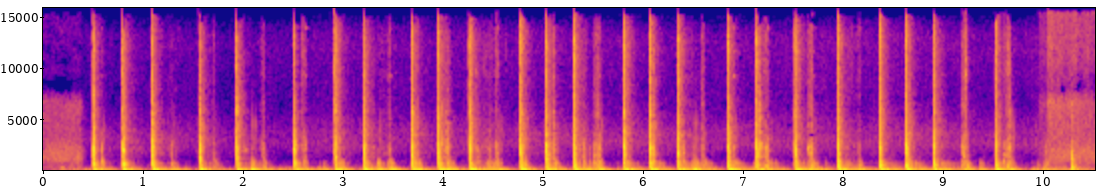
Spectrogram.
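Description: Machete chopping into a green bamboo pole: quick, even strokes, about three or four a second, each a sharp woody knock.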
